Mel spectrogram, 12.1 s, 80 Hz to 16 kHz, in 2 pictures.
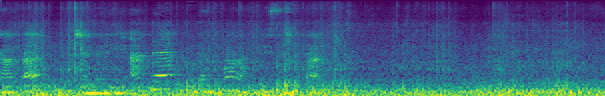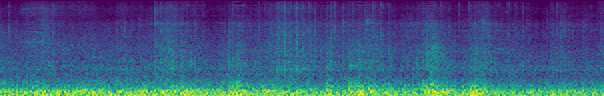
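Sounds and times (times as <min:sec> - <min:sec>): bus engine and tyres rumbling: 0:00.0 - 0:12.0.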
